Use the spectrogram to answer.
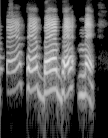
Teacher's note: ये होठों से बोले जाते हैं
